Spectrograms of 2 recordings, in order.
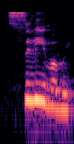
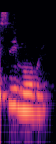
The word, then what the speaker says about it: сливовый: щавель столяр маляр но правильно говорить торты ну никак не торты торты это будет правильно правильное произношение слова жалюзи но не жалюзи потому что когда в этом слове тоже частенько путаются запоминаем жалюзи французский вариант сливовый но не сливовый правильно слива сливовый и на это слово особое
